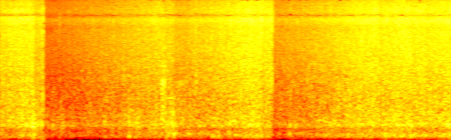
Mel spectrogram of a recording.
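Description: Heavy rain pouring down in a downpour: a loud, steady rushing hiss, with wind buffeting the microphone. The rush drops away briefly about half a second in and again near three seconds.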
